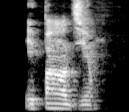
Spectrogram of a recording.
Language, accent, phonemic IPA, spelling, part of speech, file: French, Canada, /e.pɑ̃.djɔ̃/, épandions, verb, LL-Q150 (fra)-épandions.wav
- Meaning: inflection of épandre: 1. first-person plural imperfect indicative 2. first-person plural present subjunctive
